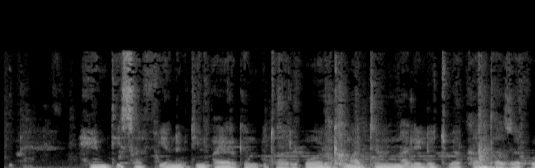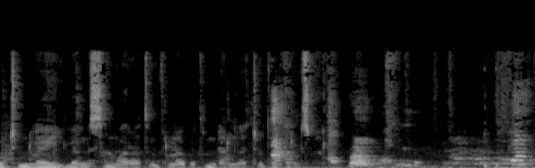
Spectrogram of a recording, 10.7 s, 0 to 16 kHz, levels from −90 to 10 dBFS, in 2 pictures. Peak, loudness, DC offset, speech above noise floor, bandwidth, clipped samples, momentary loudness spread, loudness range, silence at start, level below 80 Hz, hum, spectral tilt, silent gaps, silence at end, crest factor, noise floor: -10 dBFS; -27 LUFS; under 0.1%; 28 dB; 11.5 kHz; under 0.1%; 16 LU; 7 LU; 0.1 s; -44 dBFS; none; -6 dB/octave; none; 0 s; 18 dB; -54 dBFS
